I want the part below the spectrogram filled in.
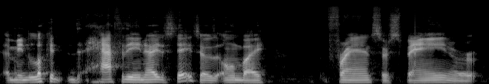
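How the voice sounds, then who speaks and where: Deep-voiced man rambling through a podcast. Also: fairly even intonation, normal speed, sharp tone. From suburbs of Albany, New York. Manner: rambling, many restarts and "you know". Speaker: podcast host. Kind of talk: casual discussion podcast.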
